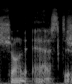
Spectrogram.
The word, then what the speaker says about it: Sean Astin: And I believe it's pronounced Sean Astin. – Sean Astin. – Not Austin, Thank Texas.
